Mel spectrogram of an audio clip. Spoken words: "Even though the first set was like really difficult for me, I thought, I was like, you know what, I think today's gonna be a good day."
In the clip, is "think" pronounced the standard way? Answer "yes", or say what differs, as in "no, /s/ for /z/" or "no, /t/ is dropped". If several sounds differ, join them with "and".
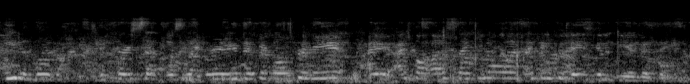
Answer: yes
